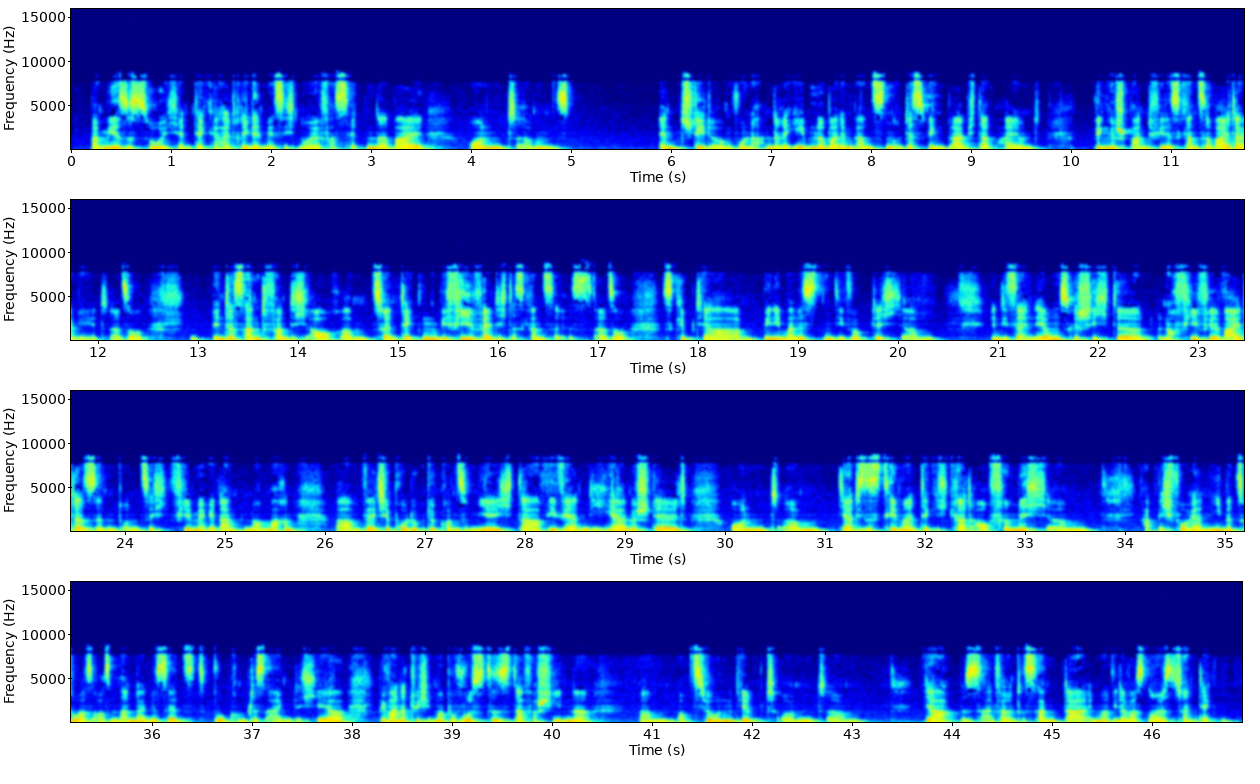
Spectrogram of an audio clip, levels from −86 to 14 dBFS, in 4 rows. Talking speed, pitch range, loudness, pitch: 165 wpm, 100-115 Hz, -22 LUFS, 110 Hz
